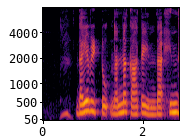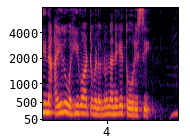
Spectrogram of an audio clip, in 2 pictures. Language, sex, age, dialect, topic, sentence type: Kannada, female, 41-45, Mysore Kannada, banking, statement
